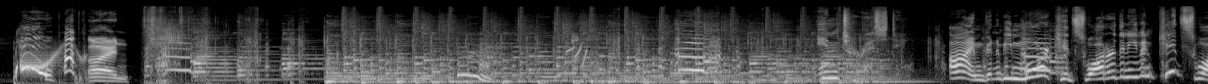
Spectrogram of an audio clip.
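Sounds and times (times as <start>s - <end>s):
cartoon music with steady beat: 2.2s - 9.3s.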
